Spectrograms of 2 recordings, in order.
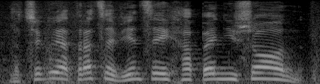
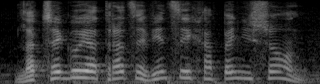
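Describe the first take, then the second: No difference in how they are said.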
